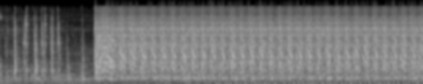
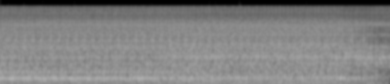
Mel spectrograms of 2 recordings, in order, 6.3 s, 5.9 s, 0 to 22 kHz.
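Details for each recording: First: 1977 Toyota pickup with a rebuilt engine whose old rocker arm assembly was not replaced, idling after cranking: a sharp metallic tapping or clanking from the top end, about three a second; worn rocker arms. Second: 1977 Toyota pickup idling after a new rocker arm assembly was fitted and valve lash adjusted: even, busy idle, much quieter, no top-end ticking, carburetor now more audible; healthy valve train.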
